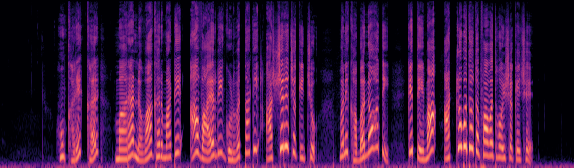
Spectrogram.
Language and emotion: Gujarati, surprised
